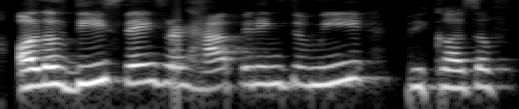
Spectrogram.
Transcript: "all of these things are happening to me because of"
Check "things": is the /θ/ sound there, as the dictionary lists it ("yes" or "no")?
no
